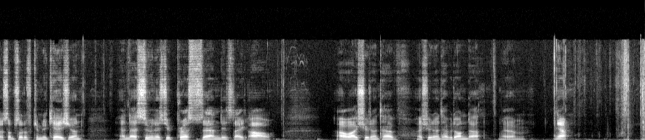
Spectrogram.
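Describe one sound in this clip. A man speaks calmly and softly close to a microphone.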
